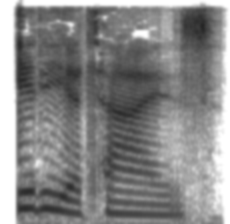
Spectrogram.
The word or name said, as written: idiotize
